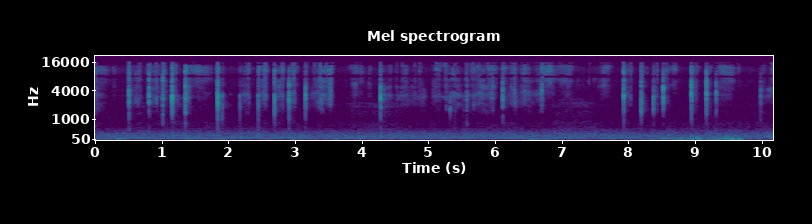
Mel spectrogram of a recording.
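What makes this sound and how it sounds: A metal pen tip traces and scratches along the outlines of raised, glossy plastic butterfly stickers on a clear plastic backing, with the sheet lying flat on fabric. The result is a quiet, dry scratching texture broken by a rapid series of sharp, bright clicks and ticks over a low, steady background hum.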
